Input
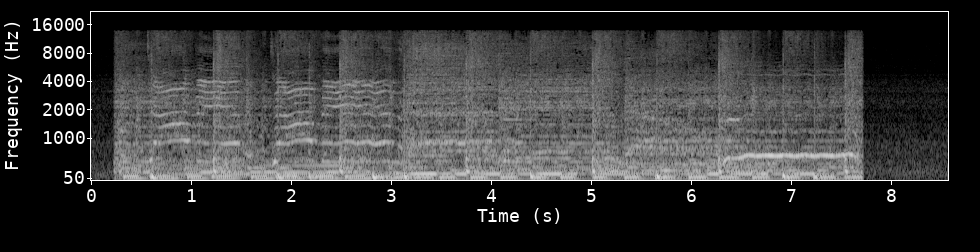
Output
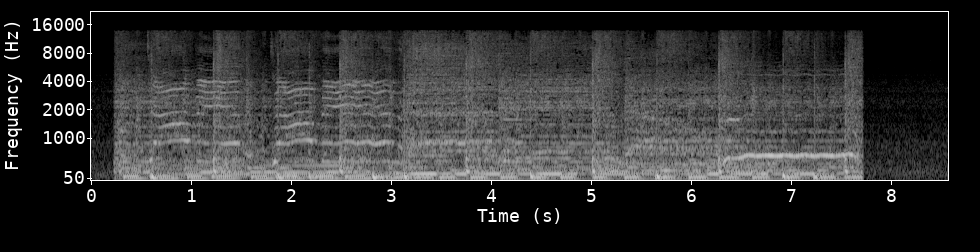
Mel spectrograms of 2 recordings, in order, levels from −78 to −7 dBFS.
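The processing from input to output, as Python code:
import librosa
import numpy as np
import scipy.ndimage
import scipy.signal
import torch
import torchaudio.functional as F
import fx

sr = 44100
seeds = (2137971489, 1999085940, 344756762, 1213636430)

y = fx.dmg_noise_colour(x, sr, seeds[0], colour='blue', level_db=-63.0)
y = y * librosa.db_to_amplitude(-3.5)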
